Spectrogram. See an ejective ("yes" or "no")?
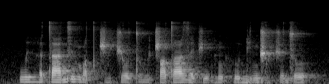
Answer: no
